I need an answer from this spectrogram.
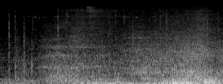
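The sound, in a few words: horse hooves and whinny in video game The Witcher 3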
